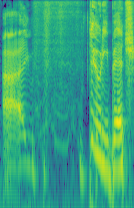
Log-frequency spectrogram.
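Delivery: high, loud mock shout; imitated outburst. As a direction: yell it as a fed-up superior. Imitates superiors' outburst in retold argument.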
